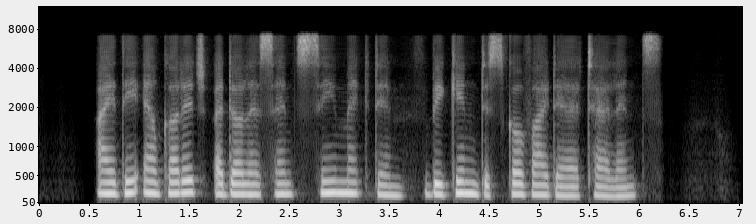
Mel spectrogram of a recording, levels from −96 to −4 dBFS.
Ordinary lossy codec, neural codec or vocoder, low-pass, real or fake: none; codec, 16 kHz, 0.2 kbps, FocalCodec; 7.2 kHz; fake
